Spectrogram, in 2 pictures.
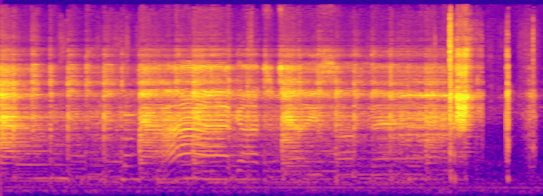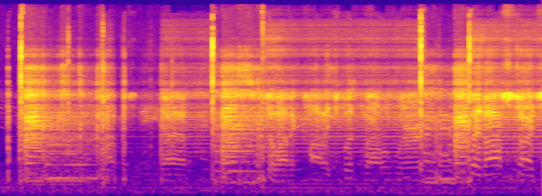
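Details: Radio after spraying cleaner into the dirty switch: plays music clearly with a couple of brief cutouts, then holds steady; reception normal.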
